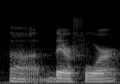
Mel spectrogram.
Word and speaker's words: therefore: the word for um therefore um it has first syllable stress so it has that there has the air diphthong um therefore but we have some secondary stress on four so we do letters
